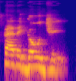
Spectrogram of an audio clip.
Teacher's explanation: it's pedagogy the accent is on the first syllable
